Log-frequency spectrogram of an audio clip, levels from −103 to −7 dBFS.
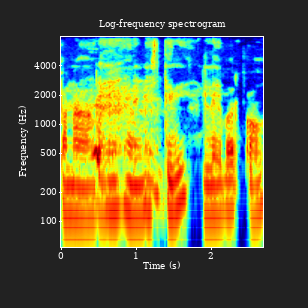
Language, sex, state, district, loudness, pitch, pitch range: Hindi, male, Uttar Pradesh, Ghazipur, -19 LUFS, 125 Hz, 120-130 Hz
